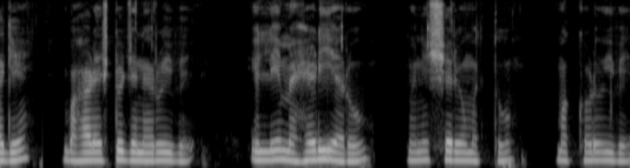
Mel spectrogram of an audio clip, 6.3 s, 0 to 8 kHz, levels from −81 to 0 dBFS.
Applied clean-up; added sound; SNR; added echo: none; none; none; none.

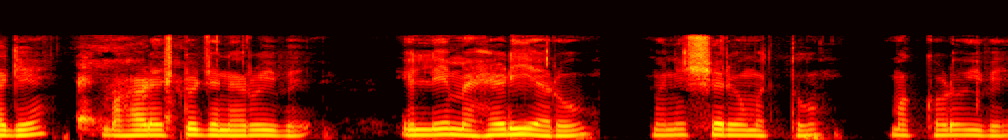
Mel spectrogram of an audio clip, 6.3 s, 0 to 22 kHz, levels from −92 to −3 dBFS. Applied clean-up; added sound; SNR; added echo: neural mask model Resemble Enhance denoiser.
